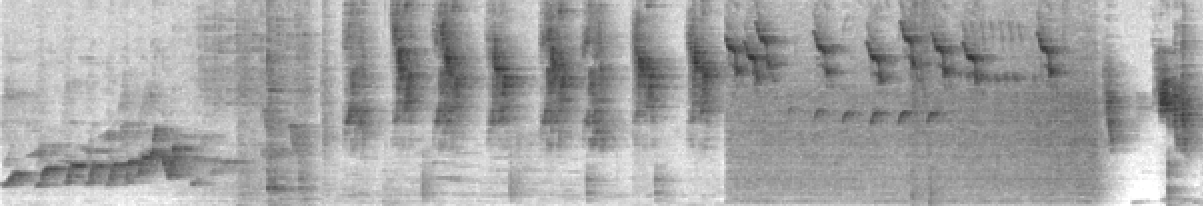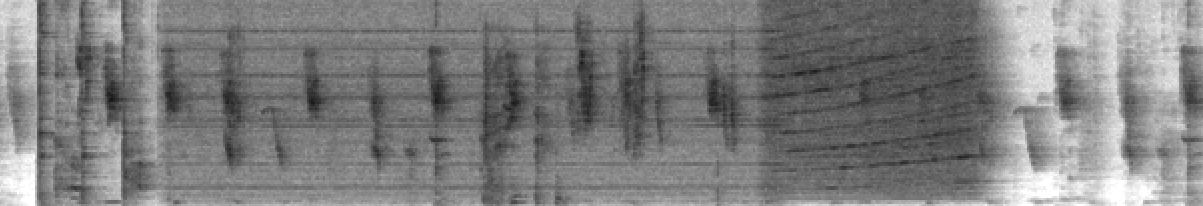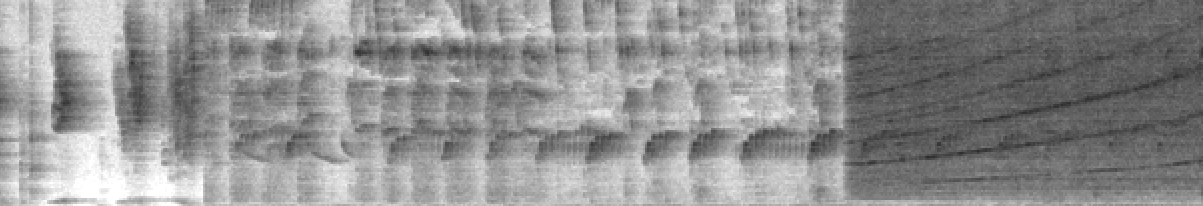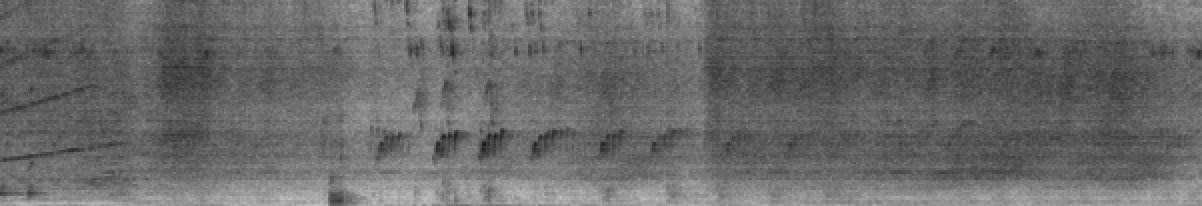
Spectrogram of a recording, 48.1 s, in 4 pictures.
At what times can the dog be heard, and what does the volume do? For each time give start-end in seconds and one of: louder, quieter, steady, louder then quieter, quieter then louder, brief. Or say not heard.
not heard.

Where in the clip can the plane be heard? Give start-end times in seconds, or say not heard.
13.6-21.9, 32.5-48.0.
